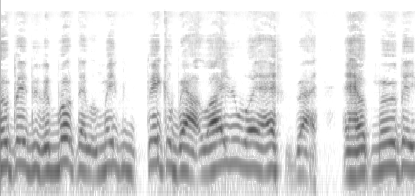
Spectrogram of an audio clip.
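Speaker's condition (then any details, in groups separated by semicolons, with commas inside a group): Cerebral palsy; more than 30 years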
